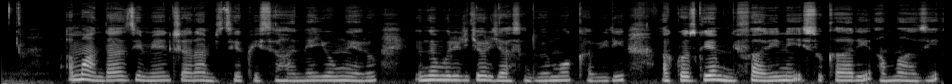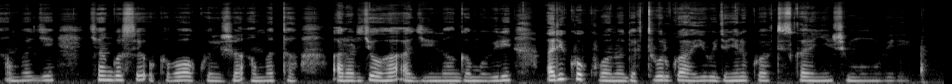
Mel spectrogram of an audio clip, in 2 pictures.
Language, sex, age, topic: Kinyarwanda, female, 18-24, finance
